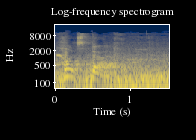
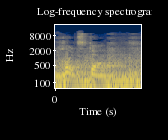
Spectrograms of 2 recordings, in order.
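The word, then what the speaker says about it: Holtzberg: included a rabbi Gabriel holzberg that's the way I pronounce it in German holsberg uh and his pregnant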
